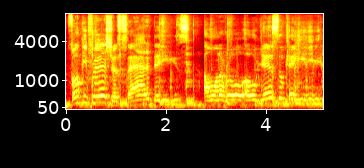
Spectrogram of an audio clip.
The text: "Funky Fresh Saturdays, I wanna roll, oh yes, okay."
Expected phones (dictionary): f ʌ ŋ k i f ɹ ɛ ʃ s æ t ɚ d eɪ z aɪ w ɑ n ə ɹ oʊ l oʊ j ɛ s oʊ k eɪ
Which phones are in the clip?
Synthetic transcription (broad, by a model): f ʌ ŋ k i f ɹ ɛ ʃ s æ t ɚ d eɪ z aɪ w ɑ n ə ɹ oʊ l oʊ j ɛ s oʊ k eɪ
